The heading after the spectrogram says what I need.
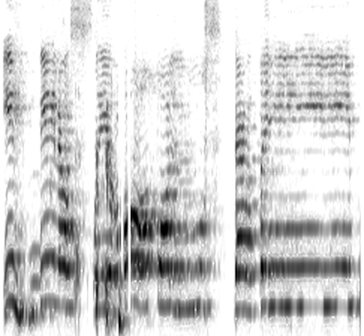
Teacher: আপনার সদ আর মোটা করতে হবে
